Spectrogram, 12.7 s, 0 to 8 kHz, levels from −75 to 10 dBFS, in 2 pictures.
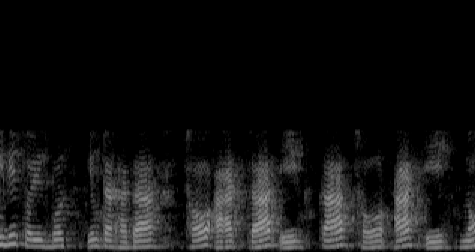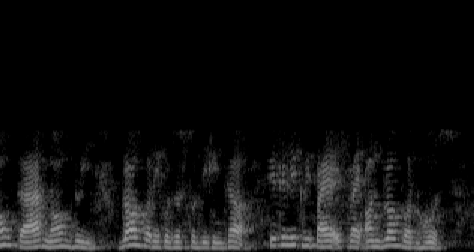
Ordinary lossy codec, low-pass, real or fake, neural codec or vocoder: AAC, 16 kbps; 7.2 kHz; fake; vocoder, 22.05 kHz, 80 mel bands, HiFi-GAN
